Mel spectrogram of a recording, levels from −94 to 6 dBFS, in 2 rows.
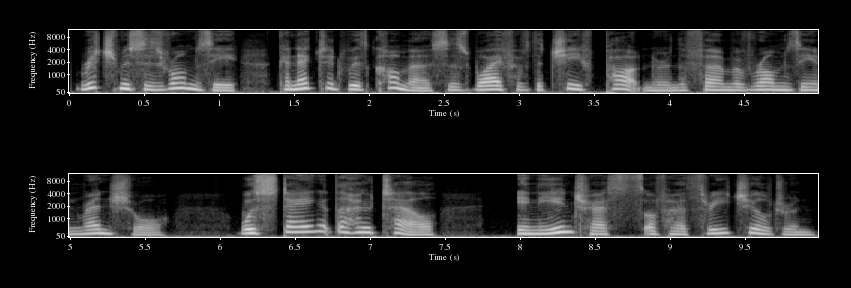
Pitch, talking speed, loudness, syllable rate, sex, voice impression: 195 Hz, 185 wpm, -20 LUFS, 4.9 syllables/s, female, feminine, very adult-like, slightly clear, intellectual, slightly calm, slightly sharp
